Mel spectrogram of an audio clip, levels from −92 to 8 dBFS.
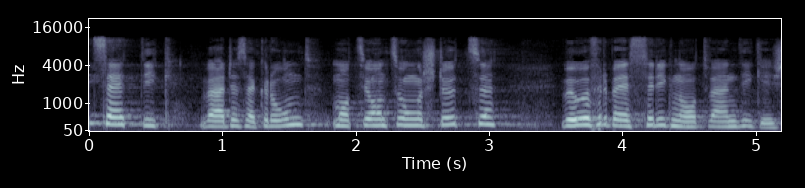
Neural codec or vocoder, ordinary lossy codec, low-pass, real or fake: vocoder, 24 kHz, 100 mel bands, Vocos; none; 10.8 kHz; fake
